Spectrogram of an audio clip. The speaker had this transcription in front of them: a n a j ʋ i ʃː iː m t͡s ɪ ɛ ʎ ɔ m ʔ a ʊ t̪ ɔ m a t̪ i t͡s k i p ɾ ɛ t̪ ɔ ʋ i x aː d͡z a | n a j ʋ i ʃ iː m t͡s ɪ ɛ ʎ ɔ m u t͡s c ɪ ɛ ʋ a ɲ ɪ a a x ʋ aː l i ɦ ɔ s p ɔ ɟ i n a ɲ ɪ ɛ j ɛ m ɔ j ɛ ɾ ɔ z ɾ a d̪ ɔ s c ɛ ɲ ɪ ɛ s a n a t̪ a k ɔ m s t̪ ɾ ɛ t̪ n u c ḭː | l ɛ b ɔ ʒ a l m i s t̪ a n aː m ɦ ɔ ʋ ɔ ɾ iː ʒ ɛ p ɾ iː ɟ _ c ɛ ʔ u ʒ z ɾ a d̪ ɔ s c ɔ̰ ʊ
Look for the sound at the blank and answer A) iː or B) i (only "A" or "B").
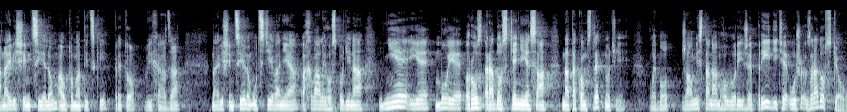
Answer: B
